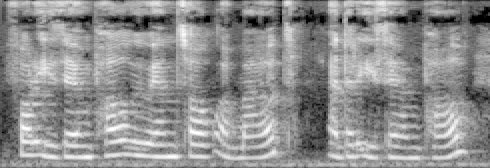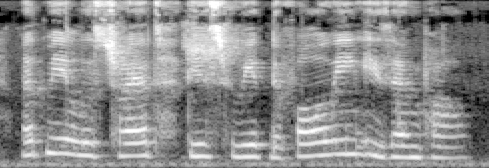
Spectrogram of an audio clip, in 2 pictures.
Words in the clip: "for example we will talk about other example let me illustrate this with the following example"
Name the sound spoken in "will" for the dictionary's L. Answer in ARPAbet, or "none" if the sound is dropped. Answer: N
